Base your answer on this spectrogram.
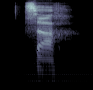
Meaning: archaic spelling of tsar
- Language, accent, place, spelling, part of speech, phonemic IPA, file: French, France, Lyon, czar, noun, /tsaʁ/, LL-Q150 (fra)-czar.wav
